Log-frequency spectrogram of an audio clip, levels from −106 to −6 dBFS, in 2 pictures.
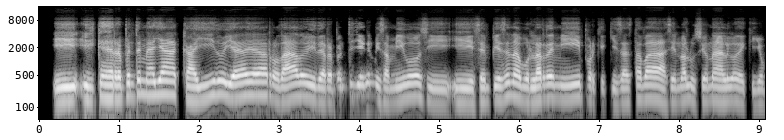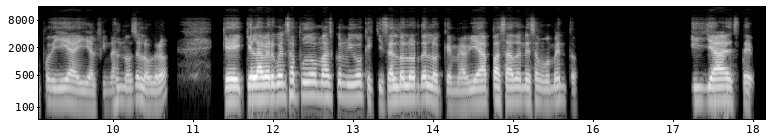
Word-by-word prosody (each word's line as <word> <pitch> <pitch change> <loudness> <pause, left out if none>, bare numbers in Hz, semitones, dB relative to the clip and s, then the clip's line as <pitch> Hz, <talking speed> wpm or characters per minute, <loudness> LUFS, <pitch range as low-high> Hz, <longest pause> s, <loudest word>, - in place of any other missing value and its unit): y 140 +2 +3
y 145 -3 -1
que 165 - 0
de 155 -1 +5
repente 170 +5 +1
me 185 - -3
haya 190 0 +3
caído 155 +7 -1
y 165 -2 +3
haya 180 +2 +4
rodado 160 +4 +1
y 155 - -1
de 135 -2 -1
repente 140 +3 -7
lleguen 155 +2 -4
mis 145 -4 -8
amigos 150 +4 -2
y 125 -2 -7
y 130 -2 -4
se 135 - -4
empiecen 145 +6 -4
a 165 - +3
burlar 140 0 0
de 160 0 +2
mí, 155 +2 -4
porque 145 -4 -11
quizá 125 +2 -8
estaba 150 +2 -1
haciendo 135 +2 -6
alusión 140 0 -6
a 140 - 0
algo 140 +1 -2
de 130 - -6
que 115 - -18
yo 120 -1 -10
podía 130 0 -3
y 115 0 -7
al 110 -2 -6
final 120 +5 -12
no 130 -2 -8
se 155 - -4
logró, 115 -5 -3 0.7
que 140 -1 +6
que 155 0 +7
la 155 - +12
vergüenza 160 +4 +5
pudo 180 0 -1
más 170 -1 +1
conmigo 165 0 -3
que 145 -4 -10
quizá 130 +2 -2
el 140 - +1
dolor 150 0 +1
de 155 - +2
lo 135 -4 0
que - - -6
me 115 0 -11
había 130 +3 0
pasado 140 -1 -1
en 135 0 -5
ese 135 +1 -4
momento. 135 +3 -9 1.4
Y 140 0 -8
ya, 140 0 +5
este 410 - -5
145 Hz, 215 wpm, -21 LUFS, 135-160 Hz, 1.4 s, la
